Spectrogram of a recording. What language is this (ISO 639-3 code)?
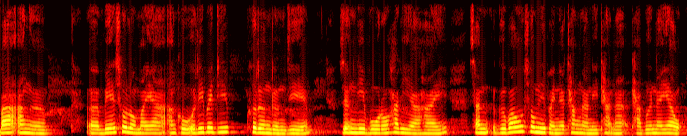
brx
